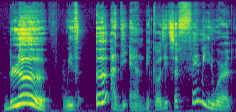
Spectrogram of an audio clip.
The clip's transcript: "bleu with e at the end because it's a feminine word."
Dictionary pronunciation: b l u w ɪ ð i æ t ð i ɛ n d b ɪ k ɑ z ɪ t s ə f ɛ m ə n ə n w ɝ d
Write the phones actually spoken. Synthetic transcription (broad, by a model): b l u w ɪ ð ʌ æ t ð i ɛ n d b ɪ k ɑ z ɪ t s ə f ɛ m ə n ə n w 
